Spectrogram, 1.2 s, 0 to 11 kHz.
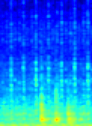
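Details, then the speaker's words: Massey 2500 forklift with a Perkins AD3 152 diesel, long-stored, suspected fuel issue, now running again. Loud, open-sounding diesel idle with an even beat and steady clatter, no misses or knocks; it runs clean and healthy. "Now I'm gonna take her for a rip, but she runs good, eh? Let's hear it again."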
